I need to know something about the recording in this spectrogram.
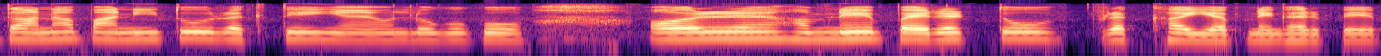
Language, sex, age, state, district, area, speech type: Hindi, female, 18-30, Uttar Pradesh, Pratapgarh, rural, spontaneous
